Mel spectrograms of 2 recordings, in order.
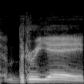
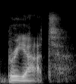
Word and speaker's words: Brouillet: Aaron want us to know that it is Brouillet, not Briat.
